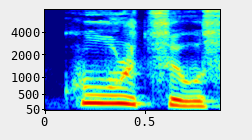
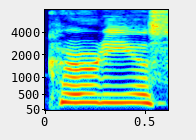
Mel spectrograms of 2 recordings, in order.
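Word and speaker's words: Curtius: remember it once and for all it is pronounced cus rearrangement not courteous or anything of that sort Theodor cus was a German chemist who discovered this reaction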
